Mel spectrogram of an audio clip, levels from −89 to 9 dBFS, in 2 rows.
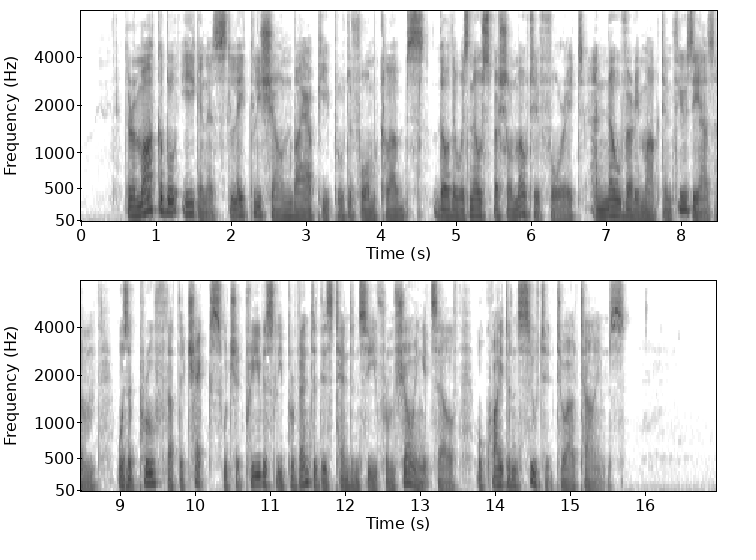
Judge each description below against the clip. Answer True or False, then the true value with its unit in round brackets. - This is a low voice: True (95 Hz)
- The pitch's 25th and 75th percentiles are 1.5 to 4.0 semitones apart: False (4.6 semitones)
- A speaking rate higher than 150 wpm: True (160 wpm)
